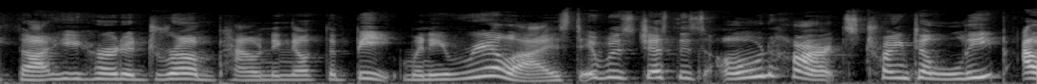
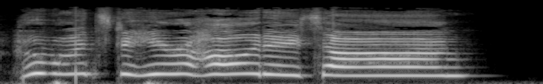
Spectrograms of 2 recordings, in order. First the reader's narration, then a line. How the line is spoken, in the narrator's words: Jellyfish yelled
